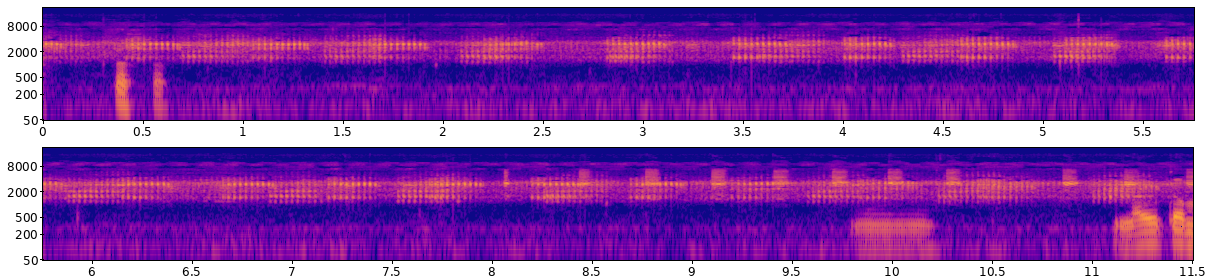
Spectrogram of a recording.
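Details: Frog calling in steady bursts: short buzzy, pulsed croaks repeated about twice a second, each a rattling trill lasting a fraction of a second, with a constant faint hum underneath and two brief lower tonal sounds near the end.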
